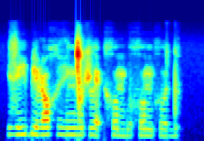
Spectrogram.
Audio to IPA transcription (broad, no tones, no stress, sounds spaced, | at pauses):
z i ɓ i ɭ ɔ x ɦ ɪ ŋ͡ǀ ʊ ʃ l ɛ ʔ x o m b o x o ŋ x ʊ d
